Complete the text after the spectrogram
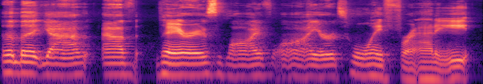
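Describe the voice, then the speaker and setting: Slow-talking male reviewer, sick and slightly off-sounding, rambling and halting. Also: mid-range voice, steady tone. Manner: halting, rambling, frequent restarts. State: sick, voice a little off. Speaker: toy review host. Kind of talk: casual video review.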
